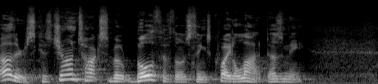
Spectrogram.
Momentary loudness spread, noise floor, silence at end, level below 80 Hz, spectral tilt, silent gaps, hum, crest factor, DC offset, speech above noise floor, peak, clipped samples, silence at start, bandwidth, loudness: 11 LU; -47 dBFS; 0.05 s; -54 dBFS; -5.5 dB/octave; none; none; 20 dB; under 0.1%; 25 dB; -2 dBFS; under 0.1%; 0 s; 16 kHz; -22 LUFS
